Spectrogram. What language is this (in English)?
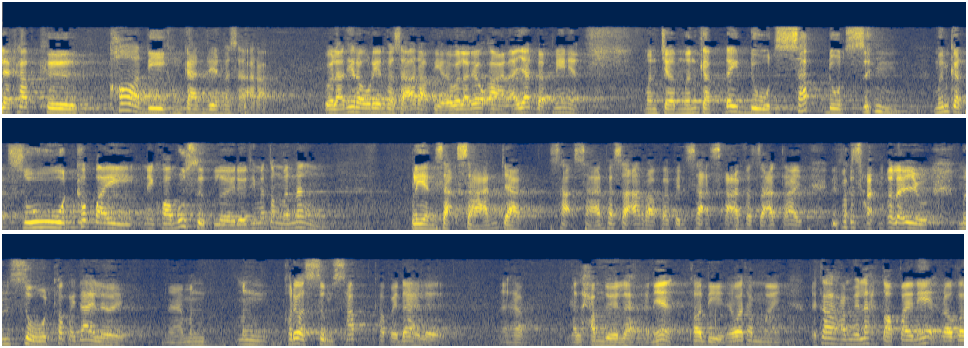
Thai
